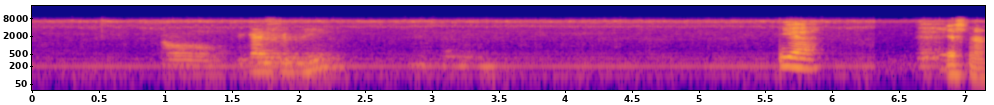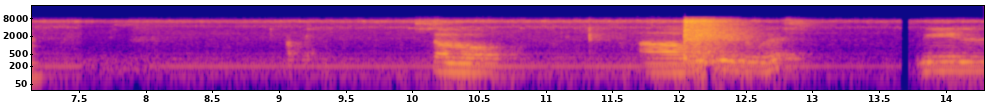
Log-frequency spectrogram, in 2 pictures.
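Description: Young boys talk in short bursts, heard through an online call.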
